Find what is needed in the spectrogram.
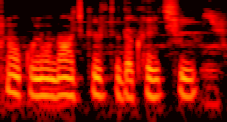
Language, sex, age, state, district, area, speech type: Maithili, female, 60+, Bihar, Araria, rural, spontaneous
